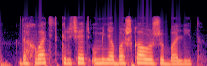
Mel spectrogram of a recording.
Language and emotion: Russian, angry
